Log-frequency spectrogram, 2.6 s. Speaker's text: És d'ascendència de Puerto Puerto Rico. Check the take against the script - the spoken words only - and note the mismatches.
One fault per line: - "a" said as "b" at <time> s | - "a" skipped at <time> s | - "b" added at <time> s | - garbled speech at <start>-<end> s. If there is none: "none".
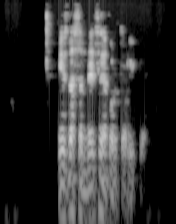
- "Puerto" skipped at 1.9 s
